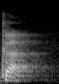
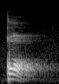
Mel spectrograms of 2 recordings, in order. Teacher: Qa, qa. Kaf is a little bit, from the front, and qaf is inside, more inside.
